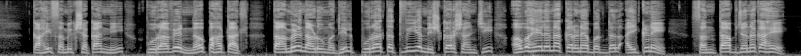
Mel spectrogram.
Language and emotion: Marathi, angry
